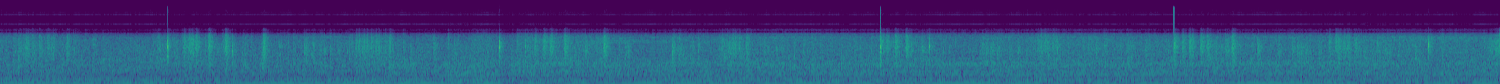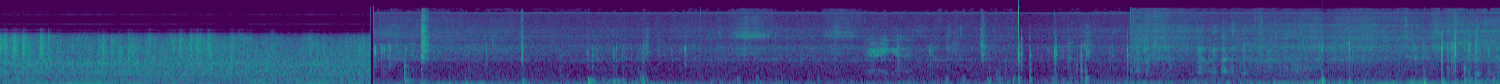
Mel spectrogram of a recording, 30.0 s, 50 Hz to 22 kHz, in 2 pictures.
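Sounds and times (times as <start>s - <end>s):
boat engine idling: 0.0s - 30.0s
sea noise: 0.0s - 30.0s
wind: 0.0s - 30.0s
light clicks and rattles: 11.7s - 17.4s.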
